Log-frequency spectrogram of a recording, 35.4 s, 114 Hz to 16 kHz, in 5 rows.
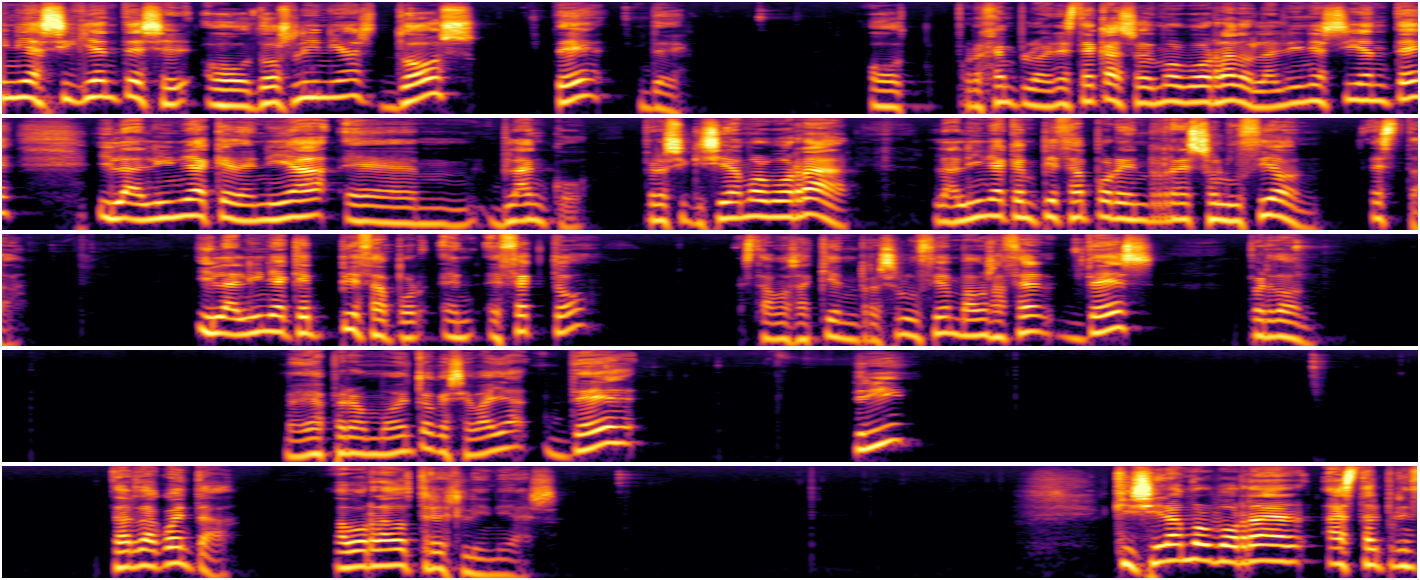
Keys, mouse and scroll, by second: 6.1 typing.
